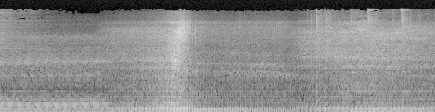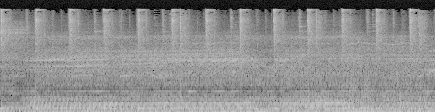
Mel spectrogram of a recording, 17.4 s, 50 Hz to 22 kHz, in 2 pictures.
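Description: Honda CRF250L's single-cylinder engine running on the road, swelling loudest about three and a half seconds in and then easing off, with music underneath.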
